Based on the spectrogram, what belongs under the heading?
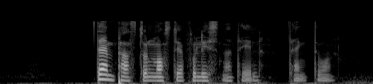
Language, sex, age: Swedish, female, 23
